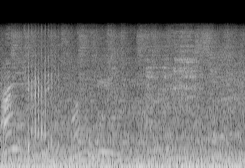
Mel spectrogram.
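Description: Amusement arcade din: game machines' music over a steady background noise, with a brief high falling voice sound right at the start.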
